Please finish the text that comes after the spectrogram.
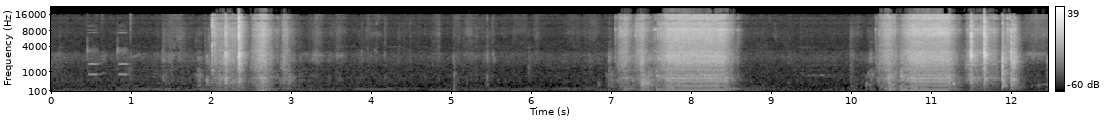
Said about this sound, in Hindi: तो यहाँ मैं तीनों एक साथ रखकर सिलाई कर देता हूँ।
